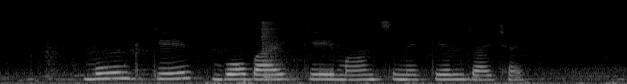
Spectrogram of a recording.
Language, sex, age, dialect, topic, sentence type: Maithili, female, 18-24, Southern/Standard, agriculture, question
